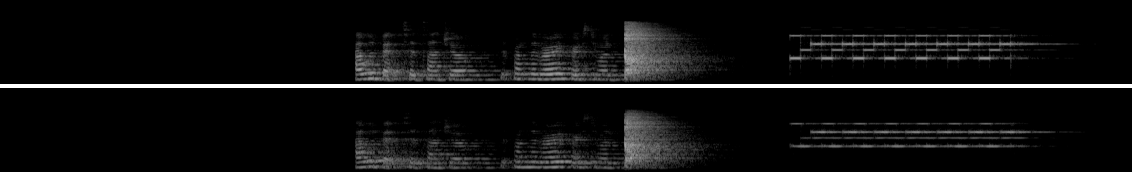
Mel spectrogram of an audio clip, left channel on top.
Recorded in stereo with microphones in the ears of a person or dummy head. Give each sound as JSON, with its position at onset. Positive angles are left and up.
{"t": 3.5, "sound": "a woman speaking", "side_deg": 20, "distance_m": 1.2}
{"t": 6.2, "sound": "breaking glass", "side_deg": 15, "distance_m": 3.5}
{"t": 7.9, "sound": "a ringtone", "side_deg": 45, "distance_m": 0.9}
